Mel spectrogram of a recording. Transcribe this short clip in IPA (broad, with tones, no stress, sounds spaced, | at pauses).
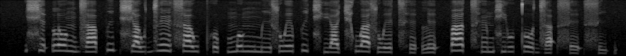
ɕ e˦ ʔ l ɔ˥˧ ŋ d͡z a˧ p i˦ ʔ ɕ a˧ w d͡z ẽ˥˧ s a˧ w pʰ o˨ p̚ m o˧ ŋ m i˨˩ s w e˦ p i˥˧ t͡ɕʰ j a˧ t͡ɕʰ w a˥˧ s w e˧ t͡sʰ e˨ ʔ l e˨ ʔ p a˦ t͡sʰ ẽ˦ m ɕ j u˦ t̪ o˥˧ d͡z a˨ ʔ s e˨ ʔ s i˨ ʔ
